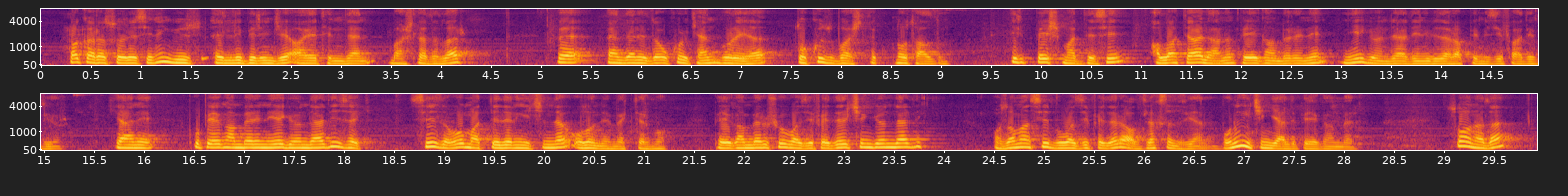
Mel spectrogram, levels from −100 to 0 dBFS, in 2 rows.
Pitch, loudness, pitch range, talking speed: 150 Hz, -15 LUFS, 130-175 Hz, 115 wpm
